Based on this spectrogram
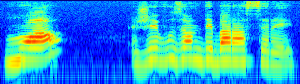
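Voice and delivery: high, loud, clear stranger's voice. A narrator's reading. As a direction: ring out high above the crowd. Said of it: "une voix claire s'éleva".

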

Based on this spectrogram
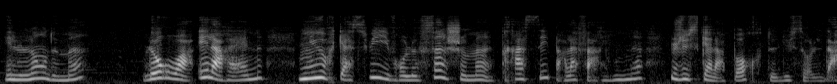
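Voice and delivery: usual speaking voice

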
